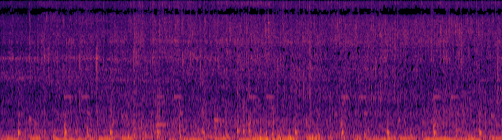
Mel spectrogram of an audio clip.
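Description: Garden-hose water spraying through an outdoor air-conditioner condenser's coil fins from the inside and running and splashing down the unit, a steady rush of water, rinsing off foam coil cleaner. Background music plays underneath.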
